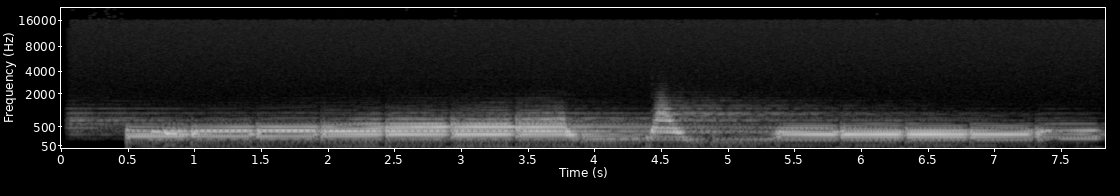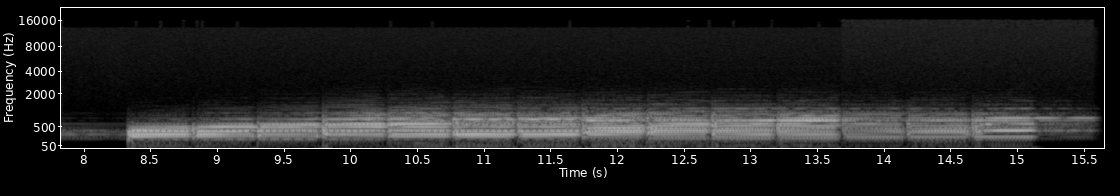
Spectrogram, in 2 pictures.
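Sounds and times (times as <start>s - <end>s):
synth E minor chords: 0.0s - 15.6s.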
